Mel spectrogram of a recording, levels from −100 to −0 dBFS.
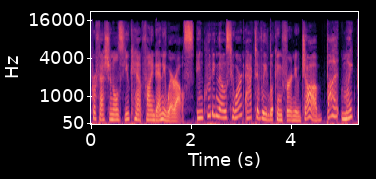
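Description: No technical faults can be heard anywhere in this speech.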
